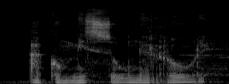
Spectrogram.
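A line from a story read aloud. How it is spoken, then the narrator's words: Whispering. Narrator (Italian): mi sussurrò Utz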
